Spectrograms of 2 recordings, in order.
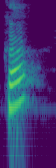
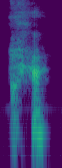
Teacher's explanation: Alófono fiel K y alófono infiel con aspiración K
